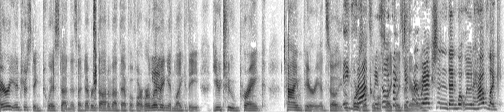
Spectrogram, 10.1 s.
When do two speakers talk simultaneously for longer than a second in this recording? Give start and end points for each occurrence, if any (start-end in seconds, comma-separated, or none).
6.8-8.6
